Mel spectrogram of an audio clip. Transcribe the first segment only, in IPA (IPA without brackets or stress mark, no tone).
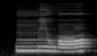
mː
